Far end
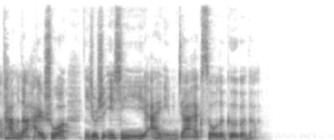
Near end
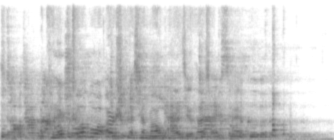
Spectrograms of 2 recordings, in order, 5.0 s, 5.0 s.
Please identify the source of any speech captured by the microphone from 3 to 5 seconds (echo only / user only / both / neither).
both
